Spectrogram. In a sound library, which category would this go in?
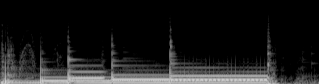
Music > Solo instrument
